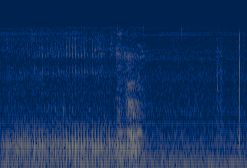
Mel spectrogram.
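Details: Sleeping after a full day of play: a fluttering, buzzing snore on one breath that fades into quieter breathing, with faint room noise; snoring.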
